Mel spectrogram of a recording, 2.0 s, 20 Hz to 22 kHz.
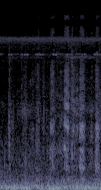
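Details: Benny, a Bernese Mountain Dog of about 100 lbs, out on a longer walk at sunset; breathy, rhythmic panting bursts come roughly every quarter second over a steady low rumble of wind.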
